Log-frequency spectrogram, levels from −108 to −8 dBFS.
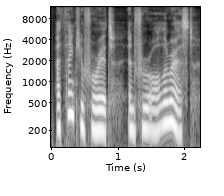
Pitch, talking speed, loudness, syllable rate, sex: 220 Hz, 240 wpm, -15 LUFS, 5.3 syllables/s, female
